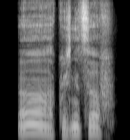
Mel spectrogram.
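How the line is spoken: Exhaled words. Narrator (Russian): выдохнул Марк

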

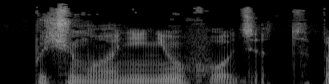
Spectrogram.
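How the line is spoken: Whispered. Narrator (Russian): прошептала Анна

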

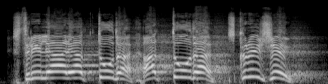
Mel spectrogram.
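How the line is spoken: Shaky, breaking shout. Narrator (Russian): прокричал трясущимся, рущимся голосом

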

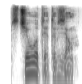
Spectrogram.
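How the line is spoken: Calm question. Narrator (Russian): спокойно спросил у парня Борода

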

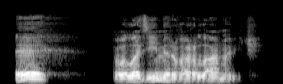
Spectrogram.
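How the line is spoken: Rueful sigh. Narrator (Russian): проговорила мама, сокрушенно вздохнув

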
